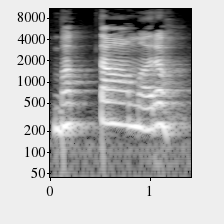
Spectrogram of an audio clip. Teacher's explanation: भ ह्रस्व है, क से त जुड़ा हुआ है यानी कि जुड़ाक्षर है, सो भ पे जोर देंगे।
